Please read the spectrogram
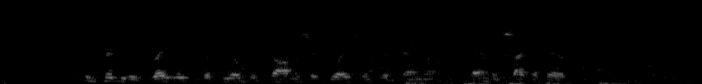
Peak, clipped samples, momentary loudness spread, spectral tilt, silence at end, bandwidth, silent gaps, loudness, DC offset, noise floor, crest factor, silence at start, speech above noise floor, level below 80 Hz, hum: -34 dBFS; under 0.1%; 20 LU; -4.5 dB/octave; 0 s; 11.5 kHz; none; -52 LUFS; under 0.1%; -72 dBFS; 18 dB; 0.05 s; 20 dB; -80 dBFS; none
